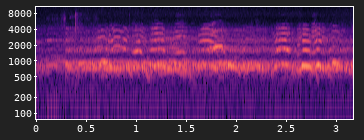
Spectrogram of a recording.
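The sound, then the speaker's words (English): Tundra swan calls, the call a swan shot and crippled on the water utters as it tries to rejoin its fellows in the sky: a steady run of loud, nasal, honking whoops that overlap one another without pause, their wavering pitch rising and falling, with no voices. “it utters this call as it tries in vain to rejoin its fellows in the sky.”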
